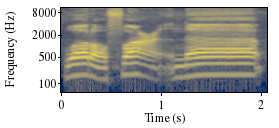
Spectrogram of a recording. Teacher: حلق کے درمیانی حصے سے عین کو اور گلا کھینچ کے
